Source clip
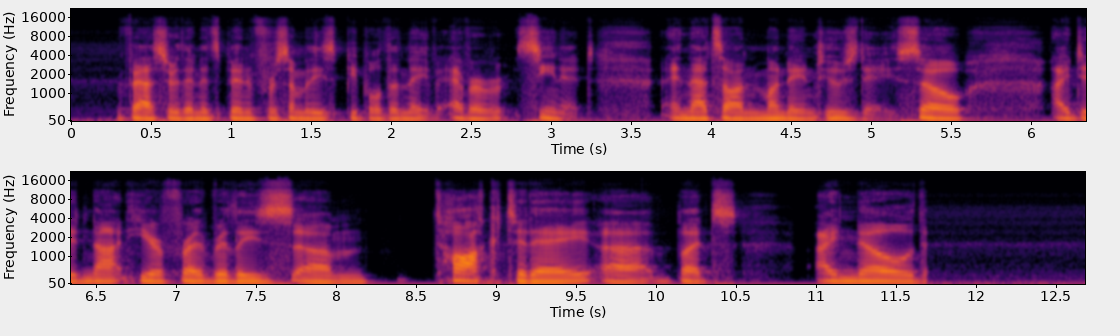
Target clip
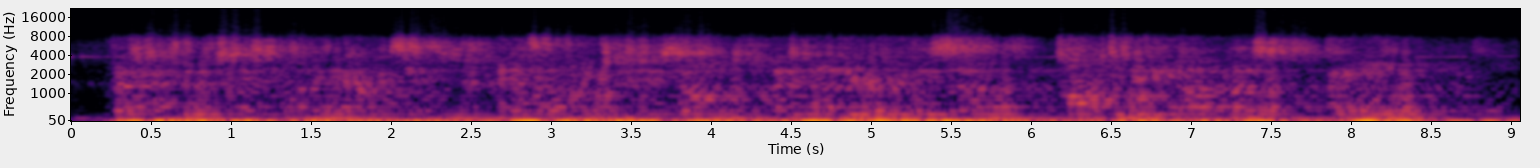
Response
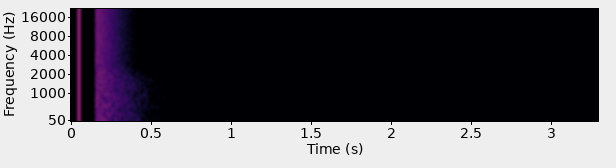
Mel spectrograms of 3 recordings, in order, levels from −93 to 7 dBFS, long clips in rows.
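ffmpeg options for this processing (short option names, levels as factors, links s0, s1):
-filter_complex "[0:a]bass=f=250:g=1,treble=f=4000:g=11,acompressor=threshold=0.0562:ratio=5,aresample=16000,acrusher=bits=5:mode=log:mix=0:aa=0.000001,aresample=44100,aecho=1:1:120|312|619.2|1111|1897:0.631|0.398|0.251|0.158|0.1,atempo=1.4,acrossover=split=200|1100[s0][s1][s2];[s1]aeval=exprs='max(val(0),0)':c=same[s3];[s0][s3][s2]amix=inputs=3:normalize=0,aeval=exprs='val(0)+0.00562*sin(2*PI*3900*n/s)':c=same,afreqshift=-120,asplit=2[s4][s5];[s5]adelay=31,volume=0.251[s6];[s4][s6]amix=inputs=2:normalize=0[s7];[1:a]atrim=start_sample=2205,asetrate=88200,aresample=44100[s8];[s7][s8]afir=irnorm=-1:irlink=0,aphaser=in_gain=1:out_gain=1:delay=3.3:decay=0.57:speed=1.2:type=sinusoidal,afftfilt=real='re*2.45*eq(mod(b,6),0)':imag='im*2.45*eq(mod(b,6),0)':win_size=2048:overlap=0.75,volume=1.19"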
